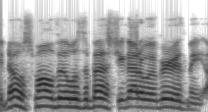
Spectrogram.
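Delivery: insistent fan. Retold or imitated. Imitating fans who demand agreement on the show, insistent. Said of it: "some people will say".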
